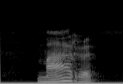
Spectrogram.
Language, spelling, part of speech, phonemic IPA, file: Dutch, mare, noun / verb, /ˈmarə/, Nl-mare.ogg
- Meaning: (noun) 1. message, report, story 2. rumor 3. depression in non-volcanic stone 4. a nocturnal monster or spirit that torments its victims while they are sleeping 5. nightmare 6. witch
